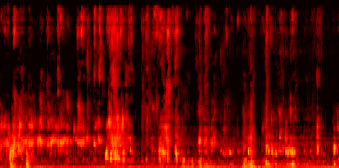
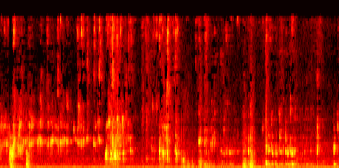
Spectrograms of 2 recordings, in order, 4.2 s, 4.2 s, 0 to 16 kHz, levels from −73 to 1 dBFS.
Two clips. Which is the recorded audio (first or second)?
second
